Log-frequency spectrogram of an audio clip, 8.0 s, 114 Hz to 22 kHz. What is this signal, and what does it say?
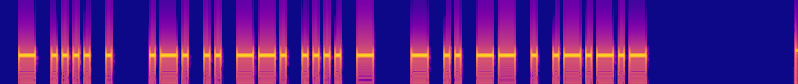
Morse code, heard as a keyed tone, about 22 wpm, 700 Hz. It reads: THE RIGHT TIME.
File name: Sentences with 9-Word Phrases - 22wpm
